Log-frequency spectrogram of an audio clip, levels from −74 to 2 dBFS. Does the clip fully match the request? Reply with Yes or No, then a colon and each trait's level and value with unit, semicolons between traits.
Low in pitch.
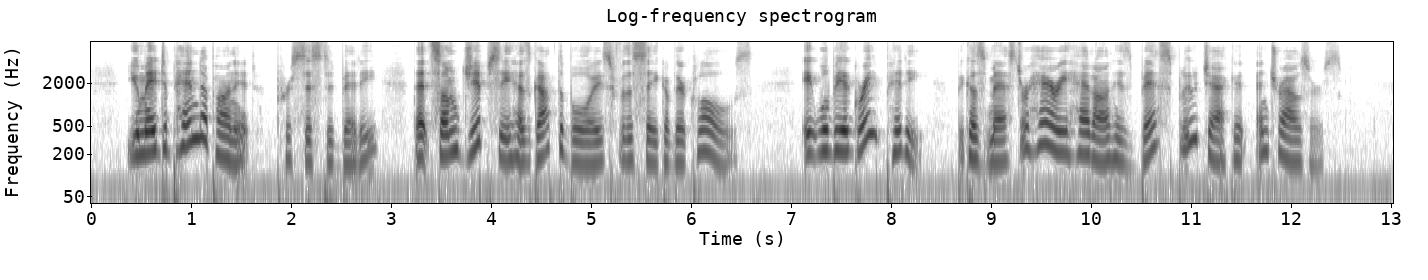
No: medium, 185 Hz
